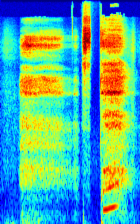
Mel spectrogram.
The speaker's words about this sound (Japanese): だったら頑張って呼吸しないとね。吸って吐いて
